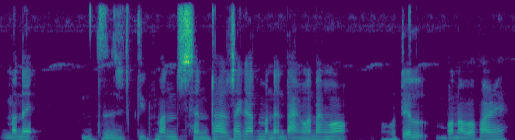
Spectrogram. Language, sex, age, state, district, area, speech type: Assamese, male, 30-45, Assam, Majuli, urban, spontaneous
